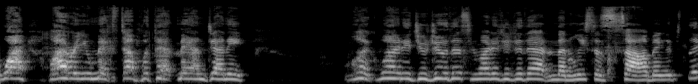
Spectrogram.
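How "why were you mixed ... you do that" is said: acted out high, demanding yelling. Recapping a scene where two characters confront Denny, retelling a yell. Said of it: "Lisa and the mom are yelling like".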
